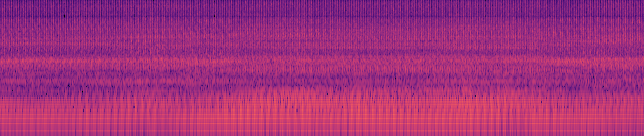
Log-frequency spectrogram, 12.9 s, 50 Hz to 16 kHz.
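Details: Saab C900 after an engine and head rebuild, at idle: constant fast, light lifter or valve train ticking. There is no oil leak and no oil pressure lamp. The owner suspects the oil pressure relief valve, after ruling out the oil return line; the cause is unconfirmed.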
